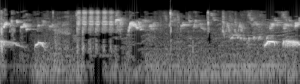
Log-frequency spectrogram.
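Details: Red-whiskered bulbul matched against another bird, its song made of brisk, buzzy chatter, quick rising chirps and short low whistles that dip down, with several birds singing over one another.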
